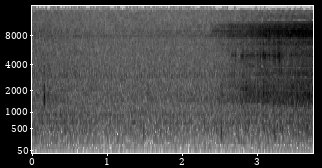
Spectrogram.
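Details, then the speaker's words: Chevrolet Captiva with a no-crank fault, same setup and problem as a 2008 Saturn Vue V6 with low-voltage issues. Water from a bottle on the battery cable: near silence, then a soft sizzle builds over two seconds; cable overheated. "Yeah, that's right, it's sizzling. So he wasn't kidding about the hot battery cables."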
